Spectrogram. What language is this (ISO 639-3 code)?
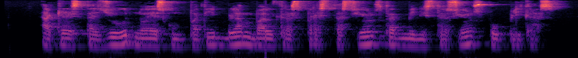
cat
